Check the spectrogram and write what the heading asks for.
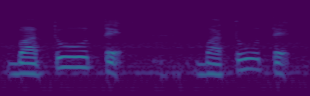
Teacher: The second syllable is where the accent is how you pronounce it.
